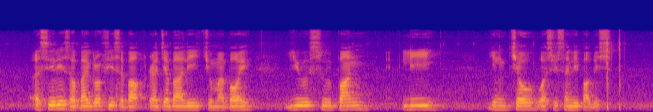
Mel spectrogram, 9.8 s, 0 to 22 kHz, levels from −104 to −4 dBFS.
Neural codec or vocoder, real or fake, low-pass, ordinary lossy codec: none; real; 7.2 kHz; none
